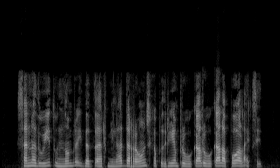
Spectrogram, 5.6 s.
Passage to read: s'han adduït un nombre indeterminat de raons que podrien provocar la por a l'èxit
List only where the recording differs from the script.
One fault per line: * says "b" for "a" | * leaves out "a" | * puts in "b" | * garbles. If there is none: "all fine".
* puts in "provocar"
